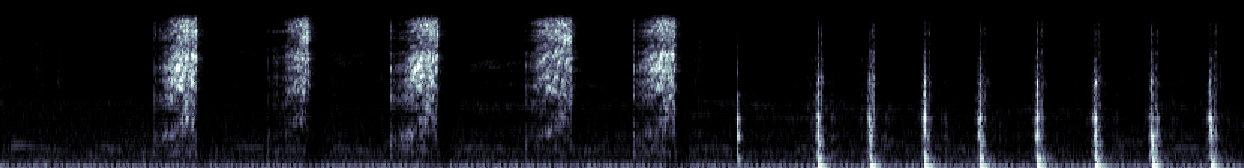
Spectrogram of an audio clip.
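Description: Five rasping scrapes in a row, then a steady run of sharp clicks, about two and a half a second, over a faint low hum.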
